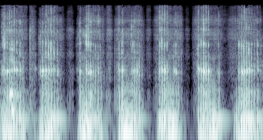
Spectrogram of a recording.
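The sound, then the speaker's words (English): A person imitates a French bulldog's snorting: six rough, nasal snorts in a steady rhythm, each a short loud burst with brief gaps between, no words spoken. “A few friends of mine have got French bulldogs, which is kind of part of the pug posse. Pug-esque. And my God, the noise.”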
